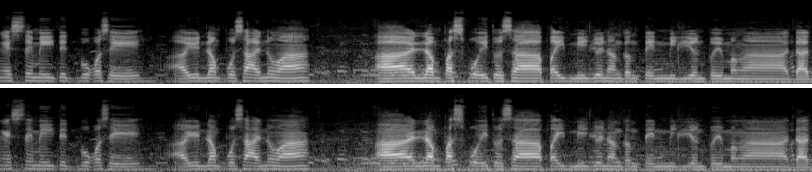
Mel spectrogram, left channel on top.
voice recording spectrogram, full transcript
estimated po kasi, ayun lang po sa lampas po ito sa 5 million hanggang 10 million po yung mga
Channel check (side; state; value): both; normal; correlation 0.68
